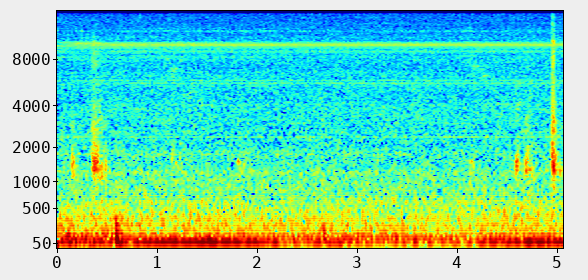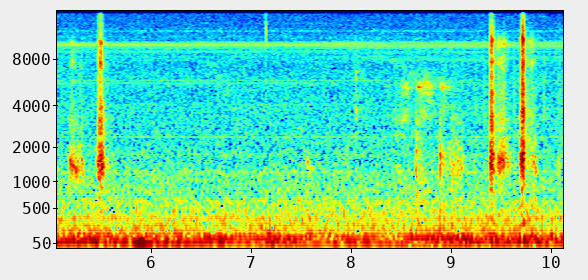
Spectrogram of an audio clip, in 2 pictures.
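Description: A squirrel makes soft clicking chatter up close.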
